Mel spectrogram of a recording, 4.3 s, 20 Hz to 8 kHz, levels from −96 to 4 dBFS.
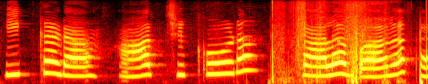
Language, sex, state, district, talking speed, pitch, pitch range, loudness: Telugu, female, Andhra Pradesh, Annamaya, 70 wpm, 365 Hz, 330-400 Hz, -14 LUFS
